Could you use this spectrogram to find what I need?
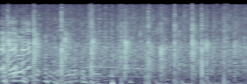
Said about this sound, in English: And I would like to give them a round of applause for the hard work.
